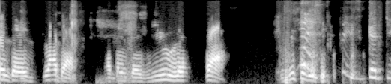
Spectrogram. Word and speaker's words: urethra: Pronounce it now. Ureta. Tra, tra, tra. Urethra. Okay. Urethra.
